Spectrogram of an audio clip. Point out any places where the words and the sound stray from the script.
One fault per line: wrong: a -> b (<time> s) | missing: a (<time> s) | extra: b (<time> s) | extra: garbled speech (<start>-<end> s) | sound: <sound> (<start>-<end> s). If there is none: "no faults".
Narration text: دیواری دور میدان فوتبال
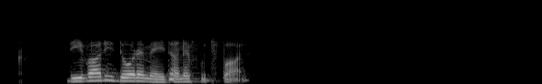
no faults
